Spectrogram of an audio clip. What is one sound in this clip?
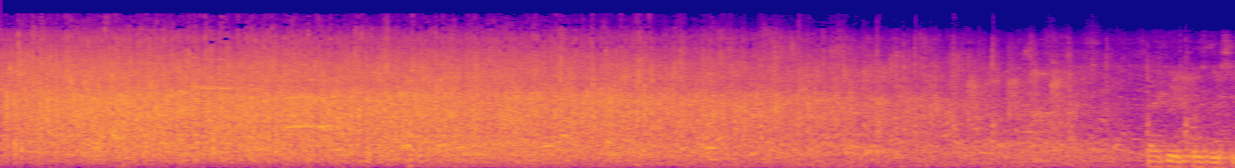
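An audience applauds in a large hall, fading slowly.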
